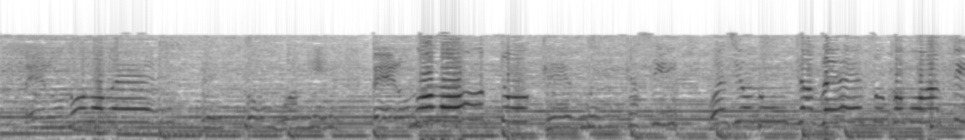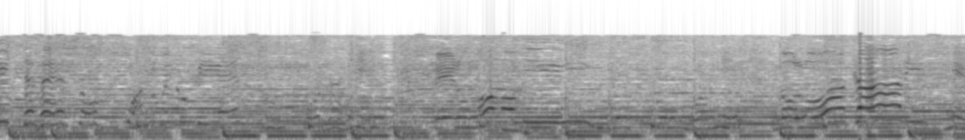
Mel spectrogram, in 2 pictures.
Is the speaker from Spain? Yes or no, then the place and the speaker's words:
no; Quito, Pichincha, Ecuador; Bueno, soy de aquí de Quito. Nací en el año de 1973, 10 de diciembre.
